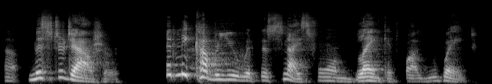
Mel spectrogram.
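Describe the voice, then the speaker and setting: A woman's voice: lowish voice, sing-song, normal speed. A woman playing an officious, firm medical receptionist in a live radio play. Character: officious, bossy female receptionist.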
